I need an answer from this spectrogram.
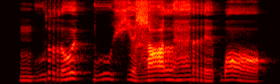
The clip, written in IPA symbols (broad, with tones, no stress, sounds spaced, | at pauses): m ṳ˨˥ r ʊ˧˥˧ y̯ k͡p ṳ˧˥˧ ç ɪ˥˩ ɮ ɑ˦˥ l æ̤˦˥ r ɪ˨ ɓ ɔ˥˩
